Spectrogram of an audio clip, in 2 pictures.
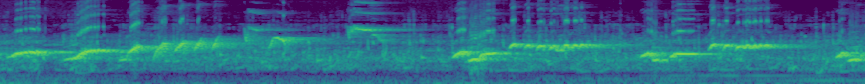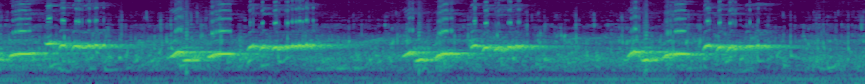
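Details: White-rumped shama singing, used as a lure to prompt a silent bird to sing: loud whistled phrases of rising, slurred notes, repeated about once a second in short bursts with brief pauses, over a quiet background.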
